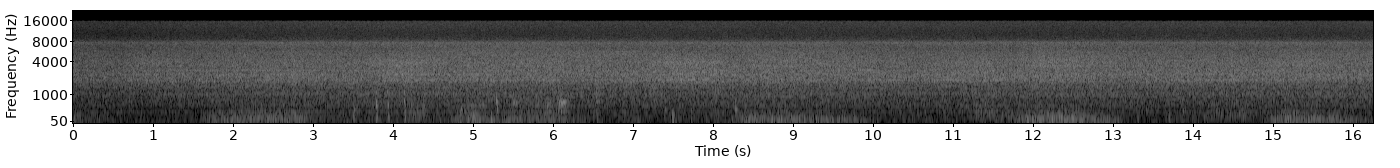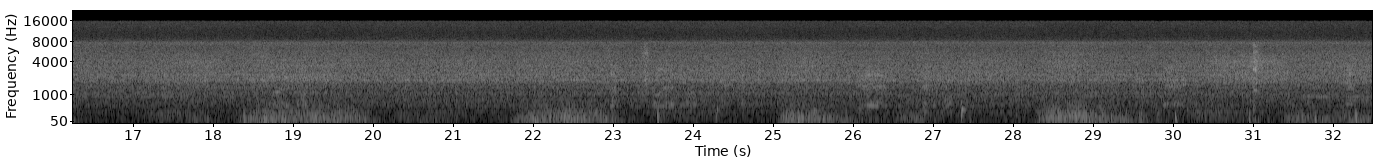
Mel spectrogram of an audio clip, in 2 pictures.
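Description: Steady background hiss of control-room equipment, with faint, muffled voices swelling up every couple of seconds.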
